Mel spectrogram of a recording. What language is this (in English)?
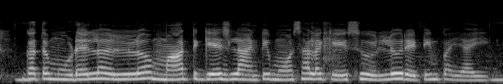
Telugu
